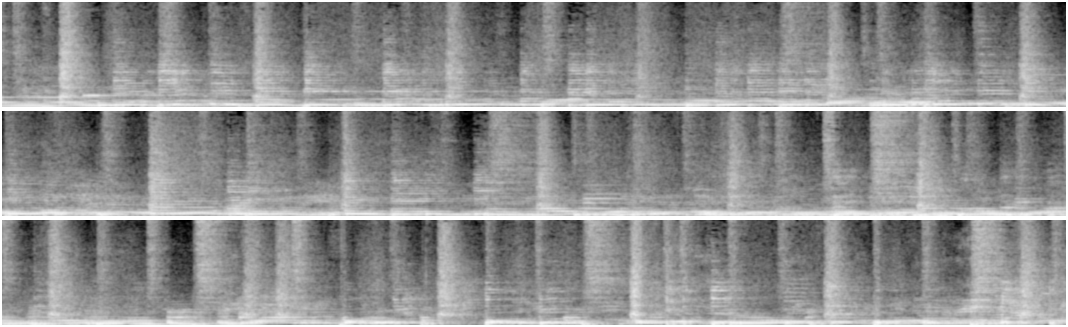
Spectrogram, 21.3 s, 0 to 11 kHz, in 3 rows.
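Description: Live jazz-funk band playing, with an electric bass running busy, shifting lines up front over a drum kit. There is a brief drop in the playing about 17 seconds in.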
